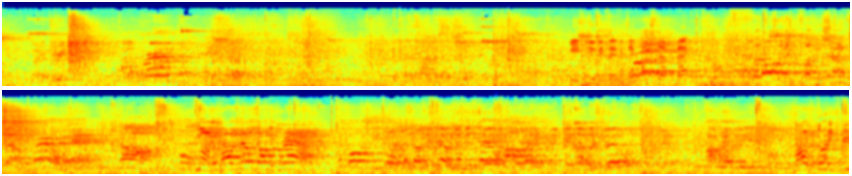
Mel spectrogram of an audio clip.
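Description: Young men talk and call out across an echoing gym.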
